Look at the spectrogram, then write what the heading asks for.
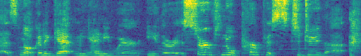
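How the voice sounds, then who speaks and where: With a Scottish accent, a woman speaks at a moderate pace and a high pitch. Music plays behind her. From Scotland. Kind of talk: casual talk to camera.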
